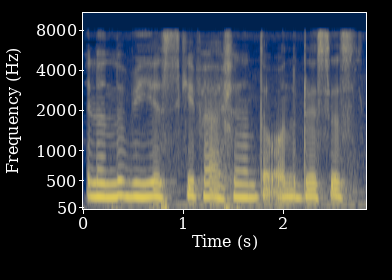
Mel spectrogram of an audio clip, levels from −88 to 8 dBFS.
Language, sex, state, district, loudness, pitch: Kannada, female, Karnataka, Bidar, -12 LUFS, 220 Hz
